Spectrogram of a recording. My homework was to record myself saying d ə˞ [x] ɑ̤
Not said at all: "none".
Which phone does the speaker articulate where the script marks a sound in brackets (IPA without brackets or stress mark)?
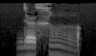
x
